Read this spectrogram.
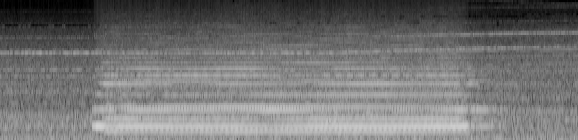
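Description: A steam locomotive whistle blows loudly and steadily.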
